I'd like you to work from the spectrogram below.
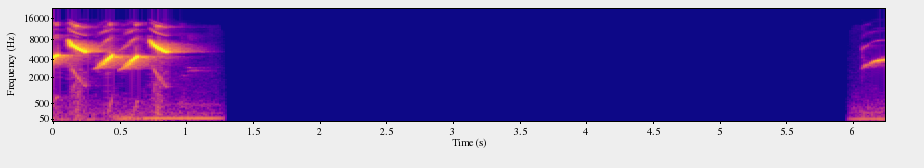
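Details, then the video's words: Tutor double-collared seedeater male giving the tui tui song with an opening trill for training young males: a brief burst of high sliding whistles, then long silence before the next phrase begins. "Coleiro professor tui tui com repique de entrada para ensinar e treinar machos!"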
